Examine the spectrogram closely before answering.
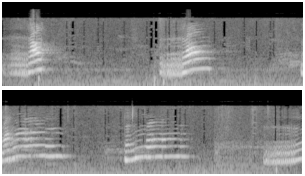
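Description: Domestic cat meowing five times, about every two seconds; each meow rises in pitch and then holds.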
